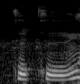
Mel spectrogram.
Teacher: a última sílaba é a tônica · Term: oxítonas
